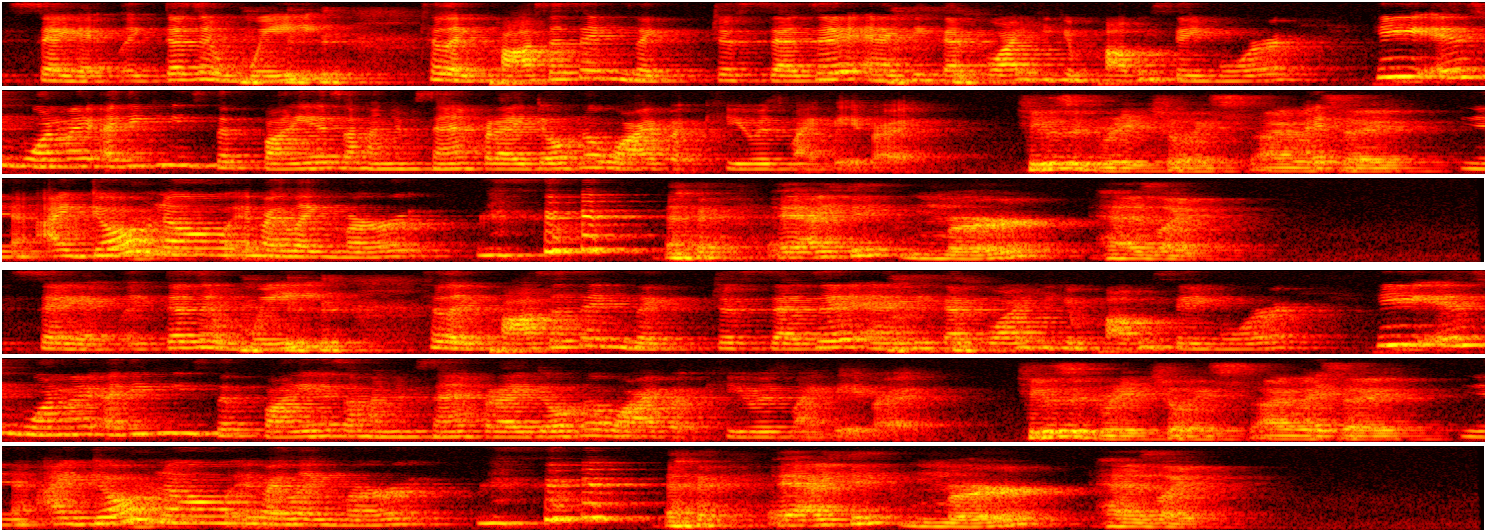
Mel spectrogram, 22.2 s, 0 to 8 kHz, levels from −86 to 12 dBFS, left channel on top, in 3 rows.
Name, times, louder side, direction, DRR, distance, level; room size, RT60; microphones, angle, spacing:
voice 1, 0.2-1.6 2.1-3.3 3.6-6.4 6.9-12.0 13.9-14.1 14.7-16.9 17.2-17.9, left 1 dB, 50° left, 2 dB, 1.2 m, -20 dB
voice 2, 12.5-14.4 15.5-15.6 18.2-20.0 20.3-20.8, right 1 dB, 5° right, -7 dB, 1.3 m, -21 dB
10.5 x 5.1 x 2.8 m, 0.78 s
head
